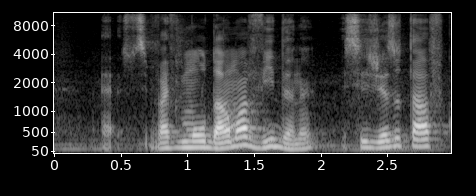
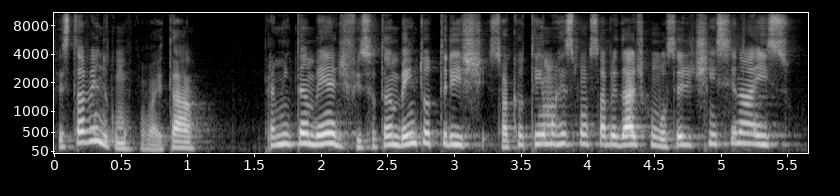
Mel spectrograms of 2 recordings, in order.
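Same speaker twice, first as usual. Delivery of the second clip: retold emotional appeal; 7 semitones higher than usual. Father retells explaining discipline to his son, mildly emotional. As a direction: pitch climbing, mildly emotional. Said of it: "eu tava emocionado na hora".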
